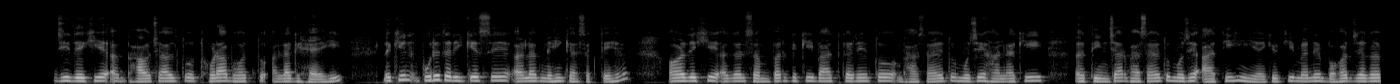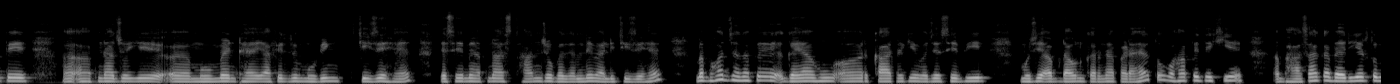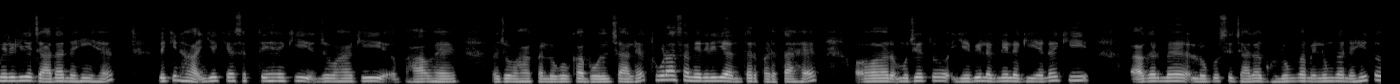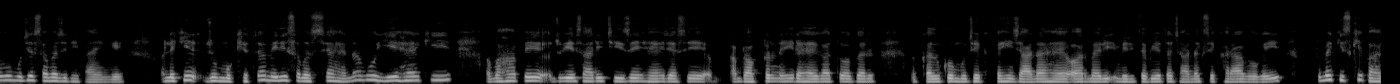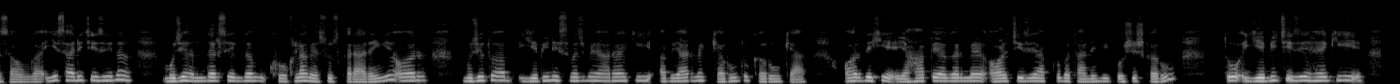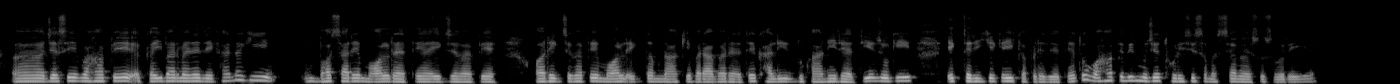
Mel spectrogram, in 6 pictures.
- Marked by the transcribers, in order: in English: "मूवमेंट"; in English: "मूविंग"; in English: "अप-डाउन"; in English: "बैरियर"
- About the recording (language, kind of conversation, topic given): Hindi, advice, नए स्थान पर डॉक्टर और बैंक जैसी सेवाएँ कैसे ढूँढें?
